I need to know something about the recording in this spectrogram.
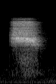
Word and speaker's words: witch: it's the CH diagraph at the end which witch so that's the witch is a magical lady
